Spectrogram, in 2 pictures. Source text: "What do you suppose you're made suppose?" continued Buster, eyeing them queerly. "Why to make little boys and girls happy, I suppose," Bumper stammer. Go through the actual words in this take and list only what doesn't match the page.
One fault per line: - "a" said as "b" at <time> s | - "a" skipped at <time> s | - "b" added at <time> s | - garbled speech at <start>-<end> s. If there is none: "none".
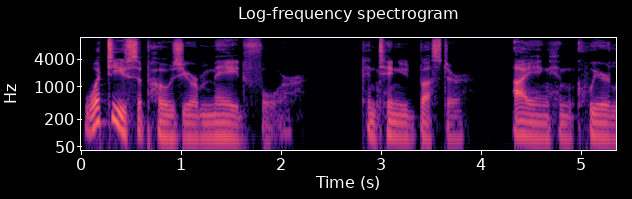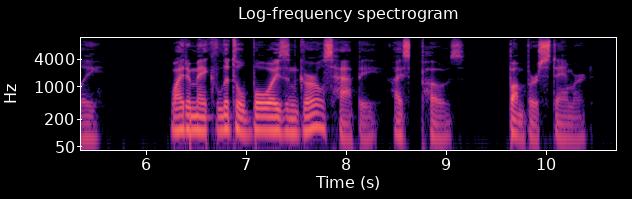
- "suppose" said as "for" at 1.7 s
- "them" said as "him" at 4.7 s
- "stammer" said as "stammered" at 9.9 s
